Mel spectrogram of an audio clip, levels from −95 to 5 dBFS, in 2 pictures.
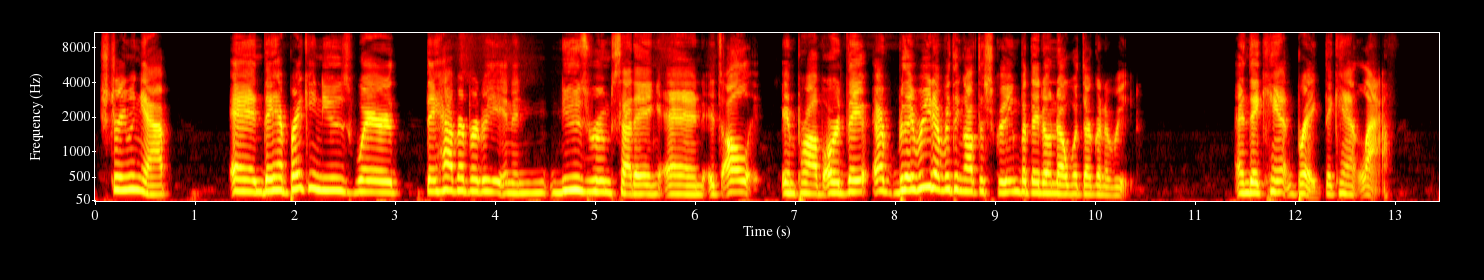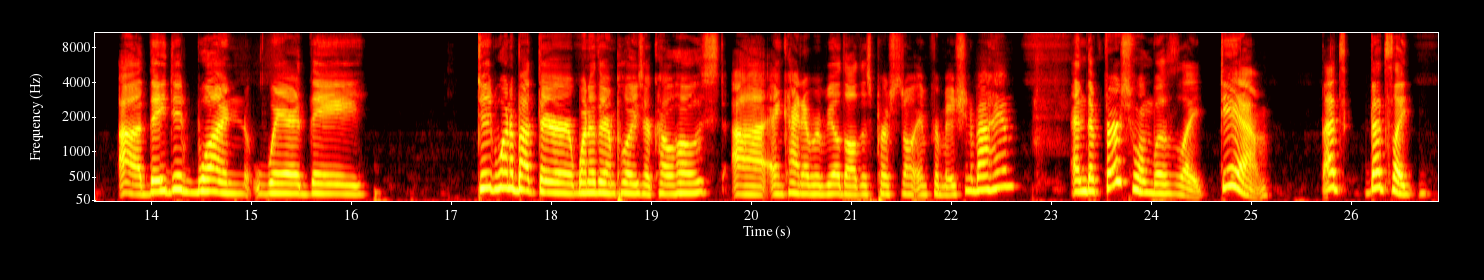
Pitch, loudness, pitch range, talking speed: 200 Hz, -16 LUFS, 180-240 Hz, 180 wpm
